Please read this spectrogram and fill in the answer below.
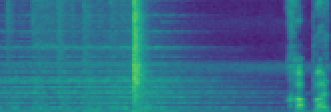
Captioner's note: Slaps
